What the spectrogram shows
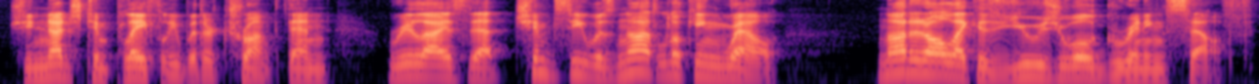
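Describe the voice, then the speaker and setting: A man's voice: medium pitch, a little slow, smooth, dry recording. Man narrating a storybook, dry studio sound. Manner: even, descriptive storytelling.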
